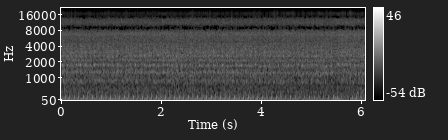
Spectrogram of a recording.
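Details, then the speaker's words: Toyota Auris diesel, crank no start with P1604, misfuelled with a little petrol, bled to the fuel filter: even deep starter chug about 2.5 turns a second, no firing, held long while rail pressure builds; injectors fire only at 200 bar, then it runs. "now injectors won't fire until this fuel pressure sensor hits 200 power so that's the magic number"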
